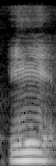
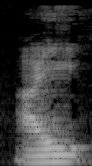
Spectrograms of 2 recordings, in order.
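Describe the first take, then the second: First: The vowel is a single steady sound. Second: The vowel glides from 'a' to 'i'. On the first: This is how it is said today. "지금처럼 에 한 번에" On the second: This is how it was said in Middle Korean. "아이 이렇게 발음했다"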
